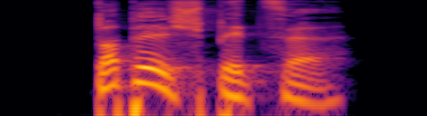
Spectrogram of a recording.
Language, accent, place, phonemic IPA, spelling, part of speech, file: German, Germany, Berlin, /ˈdɔpl̩ˌʃpɪt͡sə/, Doppelspitze, noun, De-Doppelspitze.ogg
- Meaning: 1. dual leadership 2. attack formation with two strikers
